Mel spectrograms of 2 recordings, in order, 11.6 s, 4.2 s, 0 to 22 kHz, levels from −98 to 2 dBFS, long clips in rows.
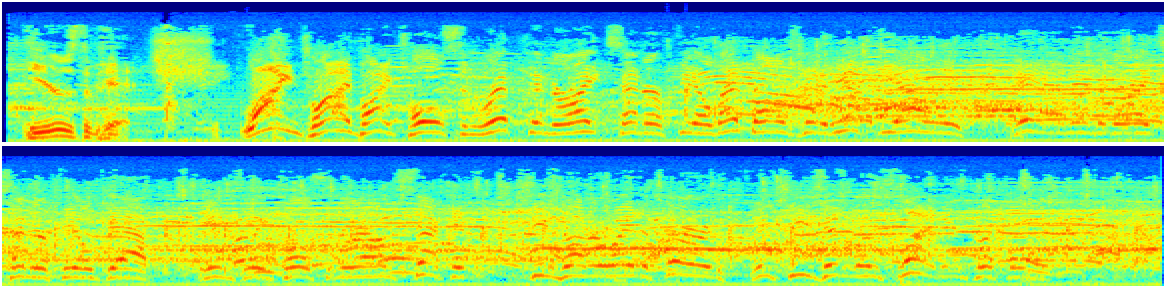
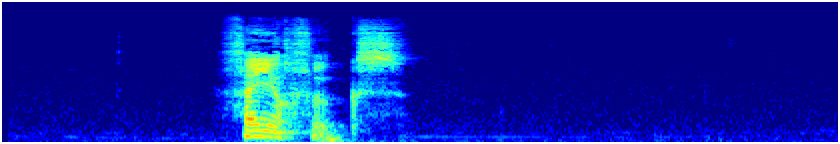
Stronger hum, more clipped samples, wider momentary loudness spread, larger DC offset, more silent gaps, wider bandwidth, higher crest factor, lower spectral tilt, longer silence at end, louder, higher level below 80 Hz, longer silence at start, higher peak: neither; neither; second, 4 LU vs 15 LU; neither; neither; first, 16.5 kHz vs 14 kHz; second, 12 dB vs 28 dB; about the same, -2.5 dB/octave vs -3.5 dB/octave; second, 0 s vs 2.2 s; first, -15 LUFS vs -30 LUFS; first, -42 dBFS vs -62 dBFS; second, 0 s vs 1.1 s; first, -4 dBFS vs -10 dBFS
